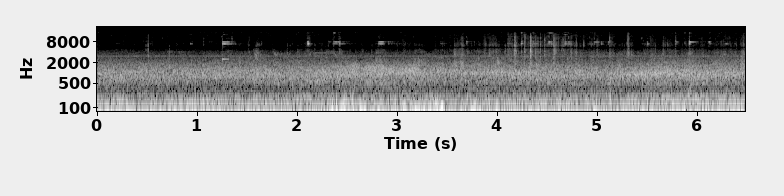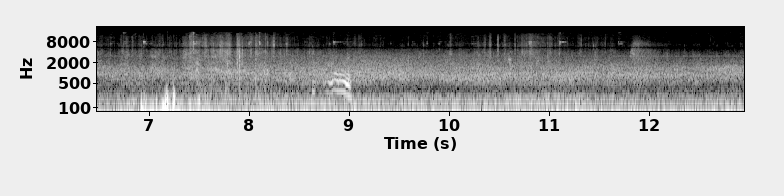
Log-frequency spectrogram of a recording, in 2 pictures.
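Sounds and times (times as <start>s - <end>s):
wind rumble on microphone: 0.0s - 12.9s
dog's paws pounding turf: 1.5s - 12.9s.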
